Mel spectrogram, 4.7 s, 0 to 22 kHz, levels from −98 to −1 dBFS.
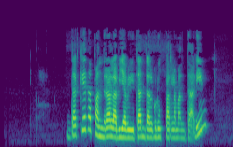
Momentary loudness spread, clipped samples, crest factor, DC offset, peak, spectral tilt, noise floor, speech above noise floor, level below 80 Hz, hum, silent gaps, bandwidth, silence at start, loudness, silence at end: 9 LU; under 0.1%; 18 dB; under 0.1%; -2 dBFS; -5.5 dB/octave; -77 dBFS; 59 dB; -74 dBFS; none; none; 10 kHz; 1.35 s; -19 LUFS; 0.55 s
